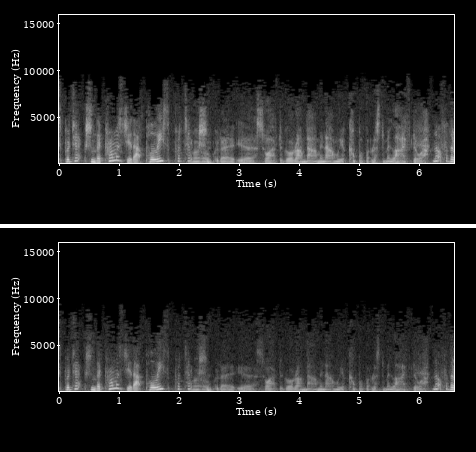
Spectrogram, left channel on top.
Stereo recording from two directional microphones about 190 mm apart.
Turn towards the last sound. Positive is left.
turn(degrees=-35)  # may be behind; listen again after turning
